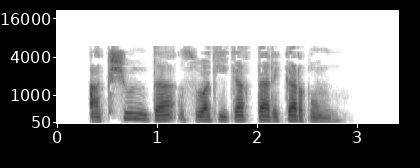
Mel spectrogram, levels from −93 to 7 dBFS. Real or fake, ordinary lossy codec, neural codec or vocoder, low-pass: fake; MP3, 24 kbps; autoencoder, 48 kHz, 128 numbers a frame, DAC-VAE, trained on Japanese speech; 7.2 kHz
